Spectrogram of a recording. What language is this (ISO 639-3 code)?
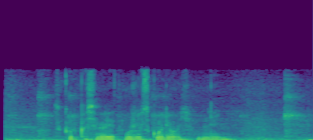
rus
